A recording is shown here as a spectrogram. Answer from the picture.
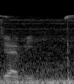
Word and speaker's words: Dziewit: almost 20 years now so you pronounce it mike mike jeffy jeffy ah and how are you gonna get that with a dz a long long story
